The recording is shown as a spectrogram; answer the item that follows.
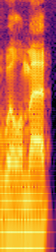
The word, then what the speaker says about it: Willamette: Fun fact about Willamette. They pronounce it Willamette in the game. Everyone calls it the Willamette Mall.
